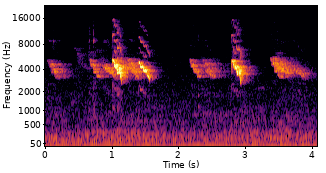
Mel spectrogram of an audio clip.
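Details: Lombok white-eye song used to spur quiet white-eyes; high sweeping slurred notes with two strong bright bursts and softer trailing phrases, low hum in the background.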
